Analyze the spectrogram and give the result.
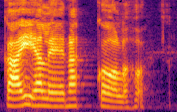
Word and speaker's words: Kaija-Leena Kolho: Hi all, I'm Kaija-Leena Kolho. That's how we pronounce it.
